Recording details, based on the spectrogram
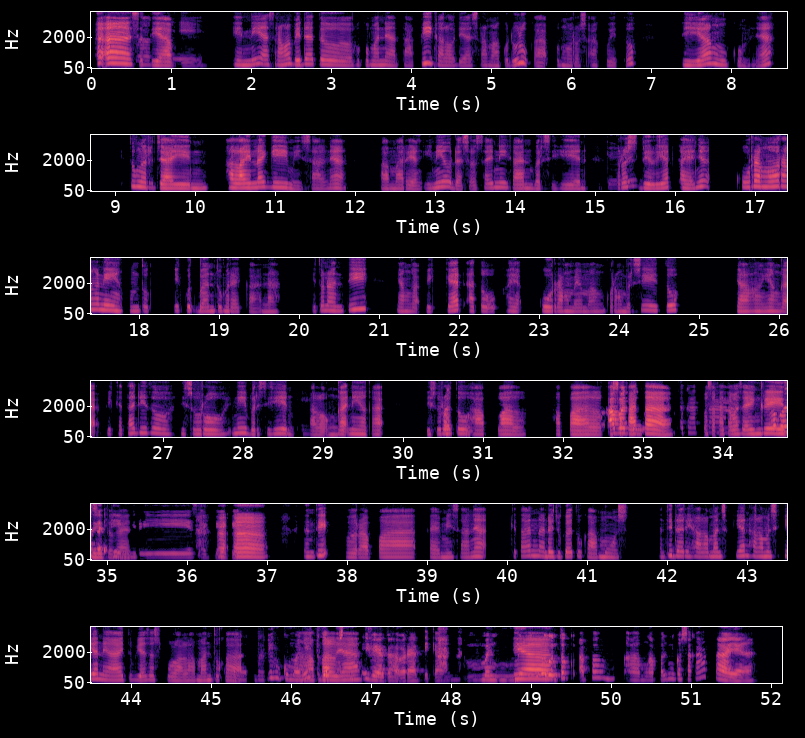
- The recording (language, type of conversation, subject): Indonesian, podcast, Pernahkah Anda ikut gotong royong, dan apa pengalaman serta pelajaran yang Anda dapatkan?
- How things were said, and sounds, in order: tapping; chuckle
